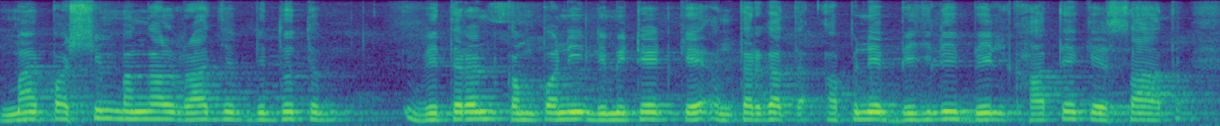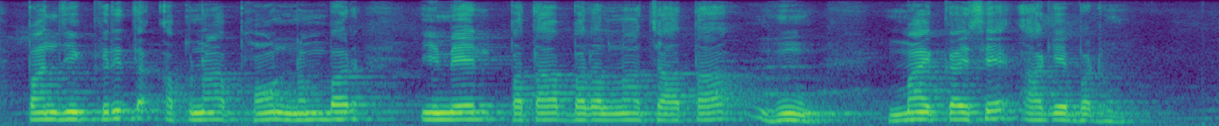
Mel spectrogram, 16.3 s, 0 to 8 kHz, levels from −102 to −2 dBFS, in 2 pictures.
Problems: constant background noise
